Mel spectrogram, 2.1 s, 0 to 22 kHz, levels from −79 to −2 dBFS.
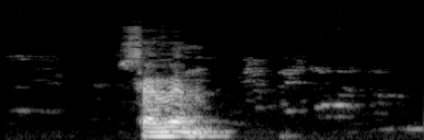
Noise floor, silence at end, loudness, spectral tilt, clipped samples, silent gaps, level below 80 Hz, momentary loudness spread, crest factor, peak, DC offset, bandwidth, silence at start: -57 dBFS; 0.4 s; -16 LUFS; -7 dB/octave; under 0.1%; none; -54 dBFS; 26 LU; 18 dB; -2 dBFS; under 0.1%; 10.5 kHz; 0.6 s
